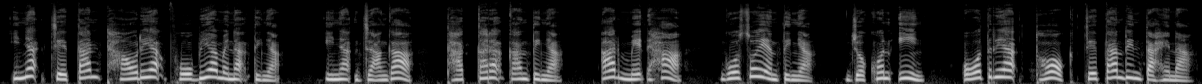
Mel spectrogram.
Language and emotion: Santali, fearful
